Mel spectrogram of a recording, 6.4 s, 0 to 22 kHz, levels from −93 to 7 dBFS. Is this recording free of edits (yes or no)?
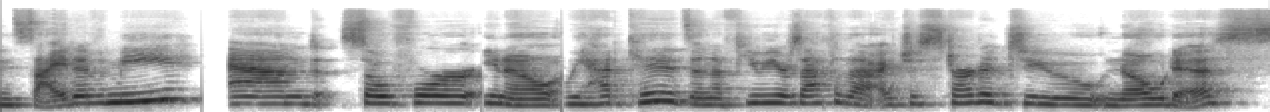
no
